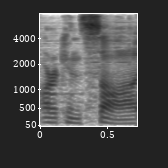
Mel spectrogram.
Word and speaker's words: Arkansas: pronounced but yeah Arkansas it's it's pronounced Arkansas it was named that way um after the French who actually named a Native American tribe that had lived here they were the Arkansas Indians at the time but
